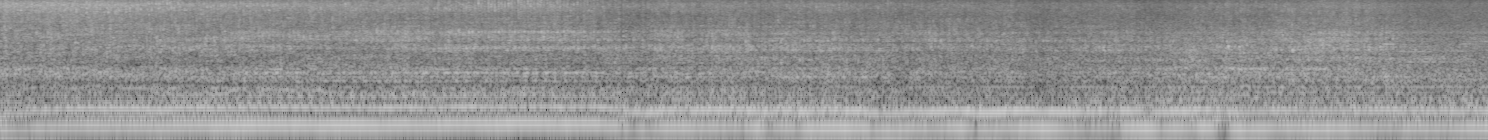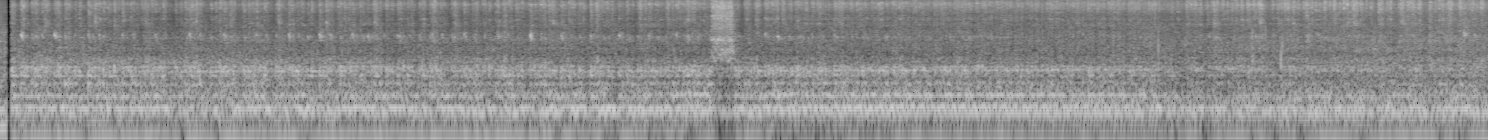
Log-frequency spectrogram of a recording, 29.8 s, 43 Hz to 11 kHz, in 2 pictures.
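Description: Supercharged V8 of a 1955 Chevrolet Bel Air Nomad hot rod running at low speed as the car rolls past and away. About halfway through it cuts to a different engine idling steadily.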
